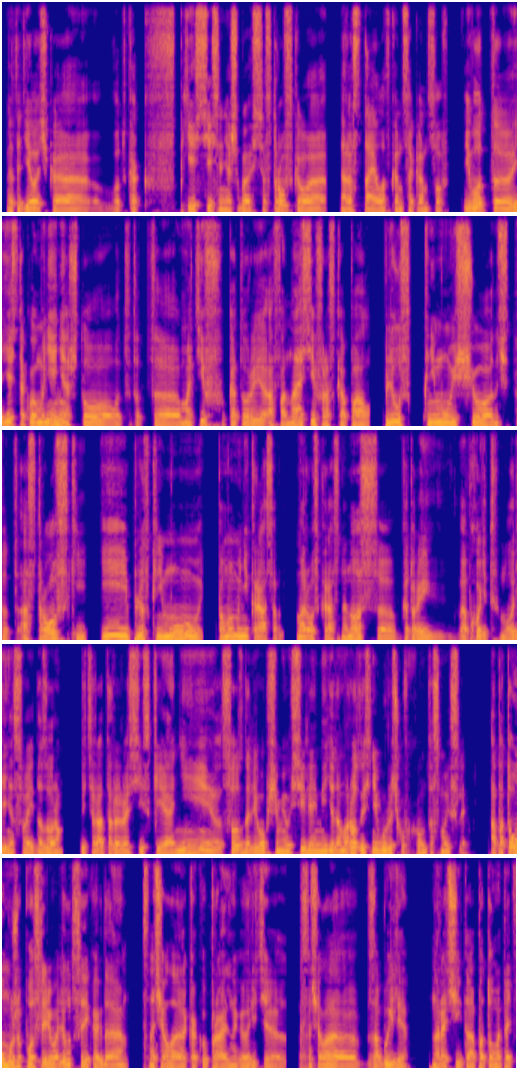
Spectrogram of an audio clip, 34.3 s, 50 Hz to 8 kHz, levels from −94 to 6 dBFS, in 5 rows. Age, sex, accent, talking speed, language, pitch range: 20-39, male, native, 145 wpm, Russian, 100-125 Hz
